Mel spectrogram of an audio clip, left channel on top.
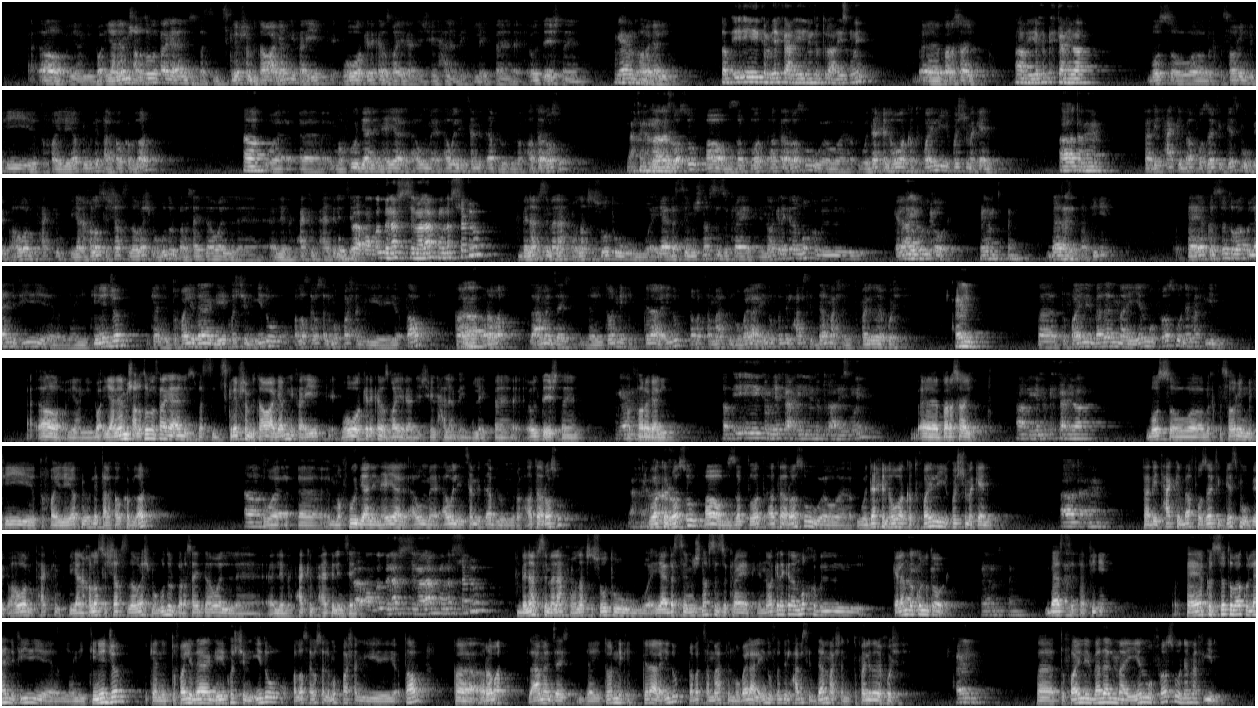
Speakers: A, on the right; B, on the left.
A: اه يعني ب... يعني انا مش على طول بتفرج على انميز بس الديسكريبشن بتاعه عجبني فايه ك- وهو كده كده صغير يعني 20 حلقة باين ولا ايه فقلت قشطة يعني
B: جامد
A: هتفرج
B: والله
A: عليه
B: طب ايه ايه كان بيحكي عن ايه اللي انت بتقول عليه اسمه ايه
A: آه باراسايت
B: اه بيحب يحكي عن ايه بقى
A: بص هو باختصار ان في طفيليات نزلت على كوكب الارض
B: اه
A: والمفروض يعني ان هي اول ما اول انسان بتقابله يروح قاطع راسه
B: يا اخي انا
A: واكل
B: رزق
A: راسه اه بالظبط وات- قاطع راسه و... و- وداخل هو كطفيلي يخش مكانه
B: اه تمام
A: فبيتحكم بقى في وظائف الجسم وبيبقى هو متحكم في يعني خلاص الشخص ده مبقاش موجود والباراسايت ده هو ال- اللي متحكم في حياة الإنسان
B: وبقى موجود بنفس ملامحه ونفس شكله
A: بنفس ملامحه ونفس صوته و- يعني بس مش نفس الذكريات لأن هو كده كده المخ بالكلام
B: ايوه
A: ده كله طار
B: فهمت فهمت
A: بس
B: لذيذ.
A: ففي فهي قصته بقى كلها ان في يعني تينيجر كان الطفيلي ده جه يخش من ايده وخلاص هيوصل لمخه عشان ي- يقطعه فربط
B: اه
A: عمل زي زي تورنيكت كده على ايده ربط سماعة الموبايل على ايده وفضل حابس الدم عشان الطفيلي ده ما يخشش
B: حلو
A: فالطفيلي بدل ما ينمو في راسه نما في ايده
